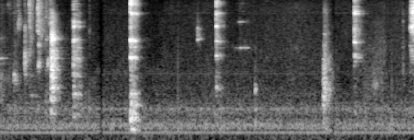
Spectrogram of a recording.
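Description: Spatula scraping yogurt-laced plum cake batter around a mixing bowl, a series of short, soft scraping and tapping strokes at irregular intervals over a quiet room hum.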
